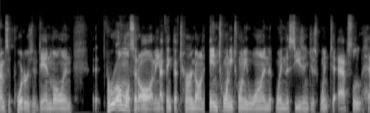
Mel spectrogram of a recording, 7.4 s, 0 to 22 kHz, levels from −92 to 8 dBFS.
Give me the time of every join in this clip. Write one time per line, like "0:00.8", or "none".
0:02.0
0:03.2
0:03.6
0:04.1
